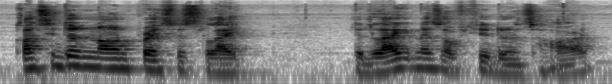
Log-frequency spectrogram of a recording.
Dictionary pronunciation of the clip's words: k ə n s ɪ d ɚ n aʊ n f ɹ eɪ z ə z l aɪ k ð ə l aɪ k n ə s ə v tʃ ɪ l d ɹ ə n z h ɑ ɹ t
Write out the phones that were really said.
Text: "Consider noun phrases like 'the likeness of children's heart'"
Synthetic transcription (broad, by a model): k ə n s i d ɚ n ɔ n p ɹ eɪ s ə s l aɪ k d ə l aɪ k n ə s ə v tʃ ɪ d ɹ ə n s h ɑ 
